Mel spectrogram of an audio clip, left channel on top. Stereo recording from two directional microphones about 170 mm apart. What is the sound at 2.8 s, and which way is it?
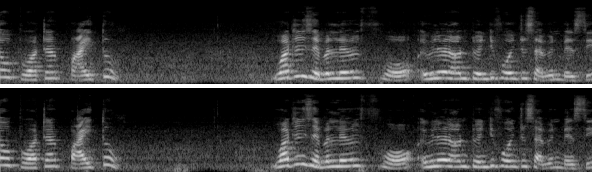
A woman's voice, 45° right (ahead or behind).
